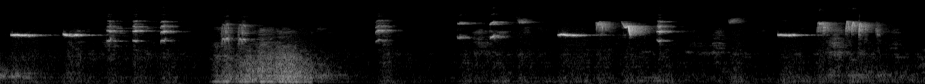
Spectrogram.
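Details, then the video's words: Sunbird song of clear thin whistled notes, repeated twice, then high sharp chirps and trills in short groups, with a brief rustling noise and quiet pauses between phrases. "Burung kolibri gacor"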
